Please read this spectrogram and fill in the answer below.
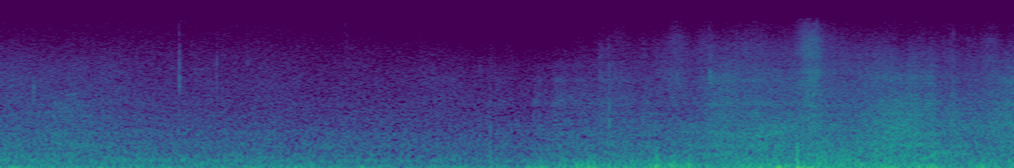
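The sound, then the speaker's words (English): Breezy wind blowing outdoors on a hillside, a faint, steady, low rumbling hiss that gusts a little stronger in the second half. “I've made my way back out into the breezy weather”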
